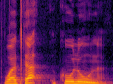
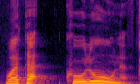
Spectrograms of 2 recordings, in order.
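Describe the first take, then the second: The two takes are said the same way.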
